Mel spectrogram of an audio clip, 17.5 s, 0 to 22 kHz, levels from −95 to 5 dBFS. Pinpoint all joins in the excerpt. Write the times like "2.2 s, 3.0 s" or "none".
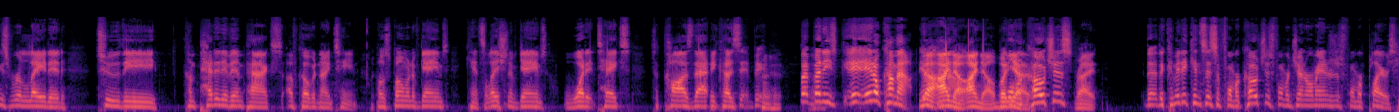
8.9 s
